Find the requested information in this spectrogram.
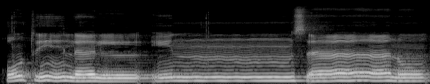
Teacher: نون ساکن کے بعد حروف اخفاء میں سے سین آ رہا ہے، یہاں پہ آپ نے نوز میں ساؤنڈ لے کے جانا ہے۔ قتل الانسان، الف مد ہے، سین کو آپ نے 1 سیکنڈ کھینچنا ہے۔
